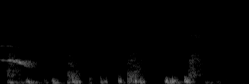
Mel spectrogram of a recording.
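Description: A short, high-pitched animal call falling in pitch at the start, followed by several faint short sounds.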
